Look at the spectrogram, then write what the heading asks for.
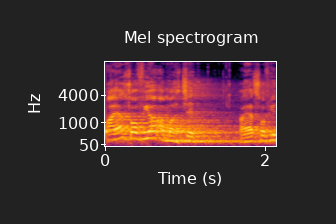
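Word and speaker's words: Hagia Sophia: हाया सोफिया, अच्छा देखिए इसकी प्रोनाउंसिएशन बच्चों ध्यान में रखना, जी है लेकिन टर्किश लैंग्वेज में जी ज़रा साइलेंट होता है। इसको हाजिया भी कुछ बुक्स में आप देखें लिखे हुए, लेकिन सही प्रोनाउंसिएशन आया सोफिया है।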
